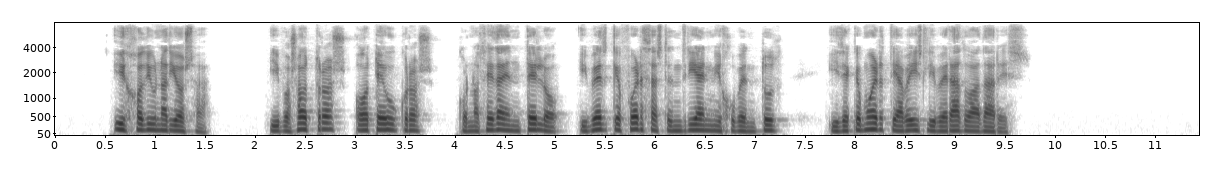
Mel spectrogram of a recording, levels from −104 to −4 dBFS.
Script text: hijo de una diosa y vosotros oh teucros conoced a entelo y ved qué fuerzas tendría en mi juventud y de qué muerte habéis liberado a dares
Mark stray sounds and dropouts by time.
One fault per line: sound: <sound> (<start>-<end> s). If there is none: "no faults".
no faults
